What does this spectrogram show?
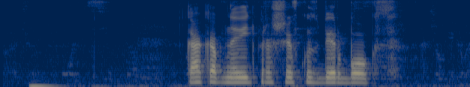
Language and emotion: Russian, neutral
